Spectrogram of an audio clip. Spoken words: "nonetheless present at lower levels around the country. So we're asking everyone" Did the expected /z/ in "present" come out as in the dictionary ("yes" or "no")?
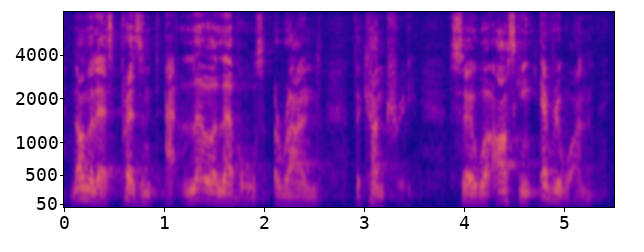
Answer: yes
